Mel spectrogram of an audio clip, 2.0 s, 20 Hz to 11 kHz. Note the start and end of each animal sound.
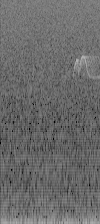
1.1s-2.0s: Eastern Wood-Pewee (Contopus virens)

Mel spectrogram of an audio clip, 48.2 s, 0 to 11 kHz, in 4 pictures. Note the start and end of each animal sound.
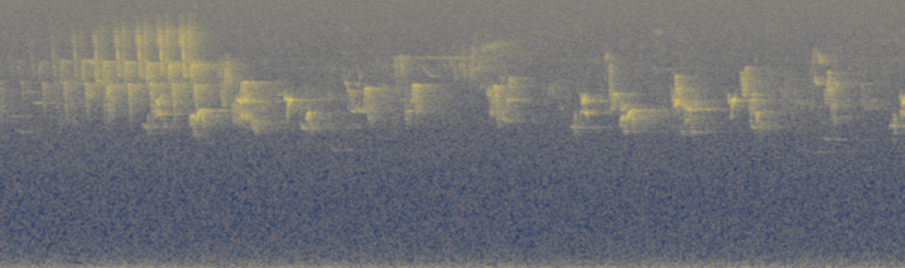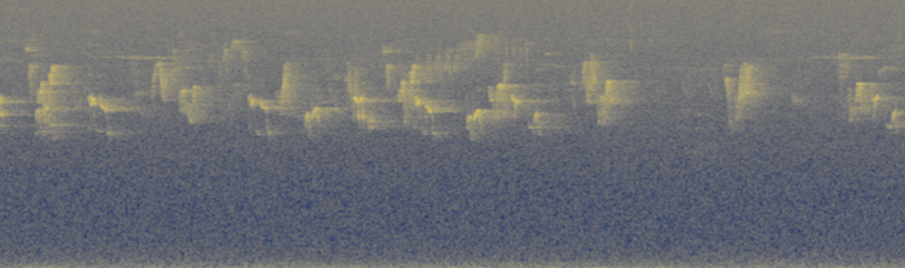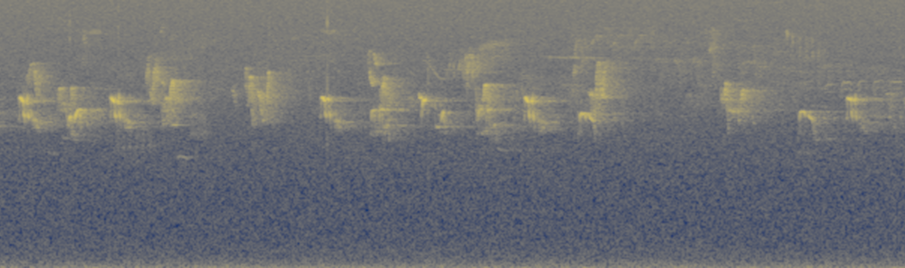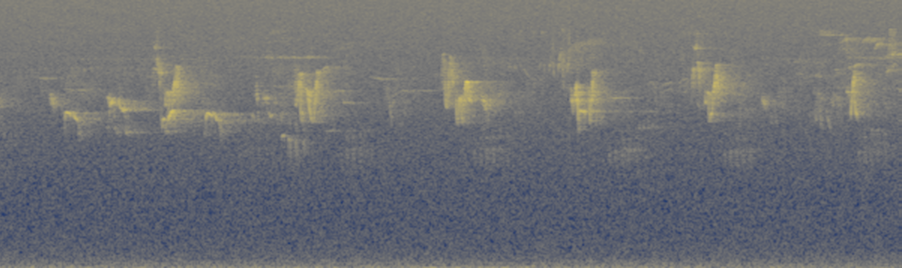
0.0s-3.0s: Ovenbird (Seiurus aurocapilla)
0.1s-0.8s: Wood Thrush (Hylocichla mustelina)
1.8s-5.7s: American Robin (Turdus migratorius)
2.3s-48.2s: Red-eyed Vireo (Vireo olivaceus)
5.3s-6.8s: Black-throated Green Warbler (Setophaga virens)
5.5s-7.1s: Black-throated Blue Warbler (Setophaga caerulescens)
7.6s-10.5s: American Robin (Turdus migratorius)
10.7s-11.3s: Wood Thrush (Hylocichla mustelina)
11.9s-13.9s: American Robin (Turdus migratorius)
13.6s-14.6s: Black-throated Green Warbler (Setophaga virens)
15.3s-19.9s: American Robin (Turdus migratorius)
17.0s-18.9s: Black-throated Blue Warbler (Setophaga caerulescens)
18.8s-19.8s: Black-capped Chickadee (Poecile atricapillus)
23.0s-24.1s: Black-throated Green Warbler (Setophaga virens)
23.4s-27.2s: American Robin (Turdus migratorius)
27.9s-32.5s: American Robin (Turdus migratorius)
29.6s-31.3s: Black-throated Blue Warbler (Setophaga caerulescens)
31.4s-32.4s: Black-throated Green Warbler (Setophaga virens)
32.8s-34.6s: Ovenbird (Seiurus aurocapilla)
34.6s-36.2s: Black-capped Chickadee (Poecile atricapillus)
36.6s-37.6s: Black-capped Chickadee (Poecile atricapillus)
37.0s-39.4s: American Robin (Turdus migratorius)
39.3s-41.1s: Black-throated Green Warbler (Setophaga virens)
39.9s-40.4s: Wood Thrush (Hylocichla mustelina)
42.5s-43.0s: Wood Thrush (Hylocichla mustelina)
42.7s-44.6s: Black-throated Blue Warbler (Setophaga caerulescens)
44.2s-45.4s: Wood Thrush (Hylocichla mustelina)
47.0s-48.2s: Brown Creeper (Certhia americana)

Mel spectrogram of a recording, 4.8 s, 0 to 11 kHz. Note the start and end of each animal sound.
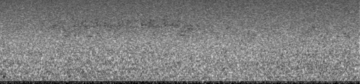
0.1s-2.7s: Ovenbird (Seiurus aurocapilla)

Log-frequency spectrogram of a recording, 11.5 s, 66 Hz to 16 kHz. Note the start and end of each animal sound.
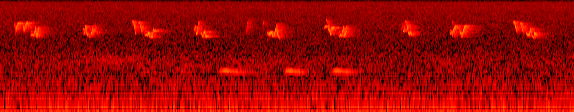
0.0s-1.0s: Red-eyed Vireo (Vireo olivaceus)
1.5s-11.5s: Red-eyed Vireo (Vireo olivaceus)
3.4s-7.2s: Mourning Dove (Zenaida macroura)

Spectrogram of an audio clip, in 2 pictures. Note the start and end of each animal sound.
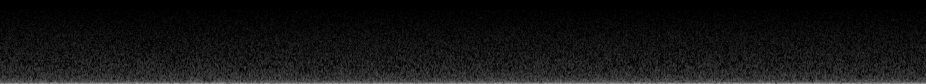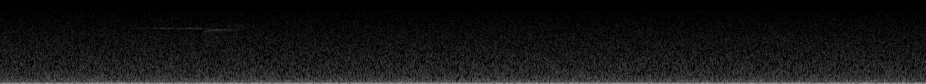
10.4s-11.9s: Black-throated Green Warbler (Setophaga virens)

